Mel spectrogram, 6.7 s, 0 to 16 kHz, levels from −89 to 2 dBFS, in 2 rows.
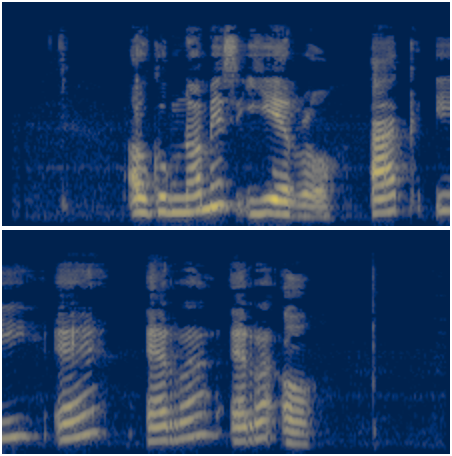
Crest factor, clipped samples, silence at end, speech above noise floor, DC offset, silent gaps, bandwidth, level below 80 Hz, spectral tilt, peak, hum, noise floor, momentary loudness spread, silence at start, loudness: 22 dB; under 0.1%; 1.05 s; 45 dB; under 0.1%; none; 11 kHz; -88 dBFS; -3 dB/octave; -8 dBFS; none; -74 dBFS; 15 LU; 0.95 s; -29 LUFS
